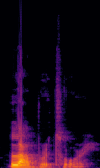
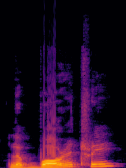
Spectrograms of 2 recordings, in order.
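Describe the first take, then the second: First: The stress is on the first syllable. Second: The stress is on the second syllable. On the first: This is the American pronunciation. "American English, where the stress is put on the first syllable" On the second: This is the British pronunciation. "British English, with the stress on the second syllable"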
